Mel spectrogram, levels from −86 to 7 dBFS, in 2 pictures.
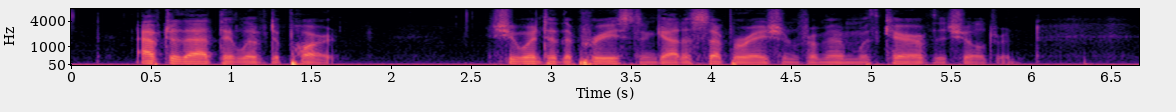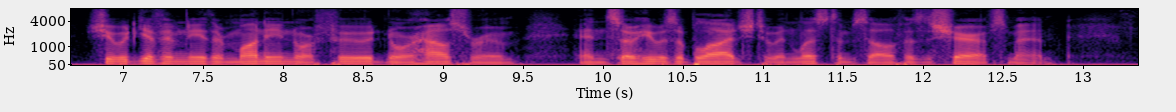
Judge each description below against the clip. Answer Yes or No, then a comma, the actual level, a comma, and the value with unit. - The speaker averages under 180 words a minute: No, average, 200 wpm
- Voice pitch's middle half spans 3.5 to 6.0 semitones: No, average, 3.0 semitones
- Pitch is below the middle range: Yes, very low, 95 Hz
